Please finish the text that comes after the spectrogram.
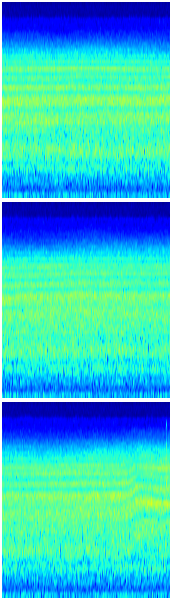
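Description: Aircraft taxiing out at Manchester Airport, a steady broadband jet-engine roar with a whining tonal hum, continuous and fairly distant, unchanging over the stretch.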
